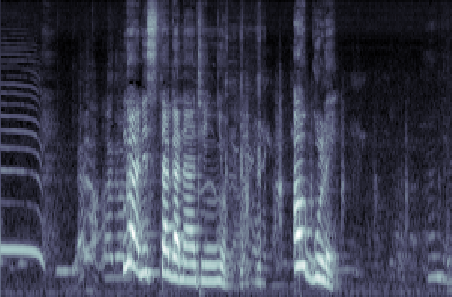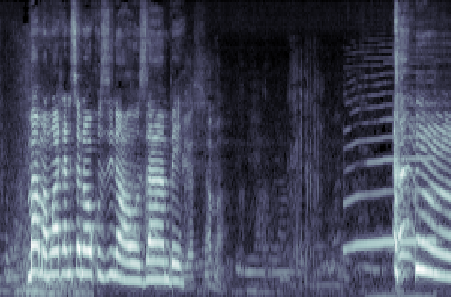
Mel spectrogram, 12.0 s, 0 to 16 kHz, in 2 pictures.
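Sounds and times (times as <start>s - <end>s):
woman speaking: 1.6s - 3.2s, 3.9s - 4.6s, 5.7s - 8.6s.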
